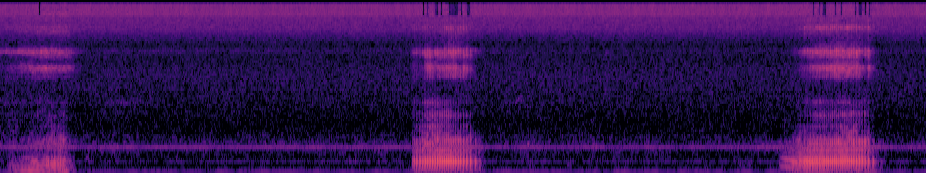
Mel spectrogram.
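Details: Three loud, low, rattling snores about four seconds apart over a steady hum, from an adult man snoring due to congestion.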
